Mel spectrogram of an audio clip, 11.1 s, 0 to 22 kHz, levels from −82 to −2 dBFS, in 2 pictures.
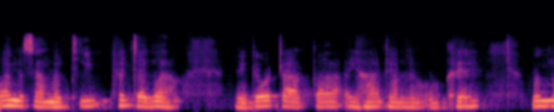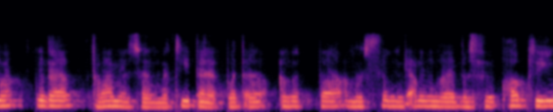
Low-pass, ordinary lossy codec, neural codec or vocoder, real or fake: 7.2 kHz; none; codec, 16 kHz, 1 kbps, FreqCodec, smaller model; fake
